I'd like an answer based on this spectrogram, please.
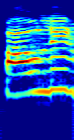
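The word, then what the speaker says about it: Pauli: পলির বর্জন নীতি মানে পলির বর্জন নীতি যেটা আর পাউলির বর্জন নীতি দুইটা একই না? আর বাংলায় শোনো, বাংলায় বলি পলি, ইংরেজিতে যখন আমরা উচ্চারণ করব সেটা হবে পাউলি। ক্লিয়ার?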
